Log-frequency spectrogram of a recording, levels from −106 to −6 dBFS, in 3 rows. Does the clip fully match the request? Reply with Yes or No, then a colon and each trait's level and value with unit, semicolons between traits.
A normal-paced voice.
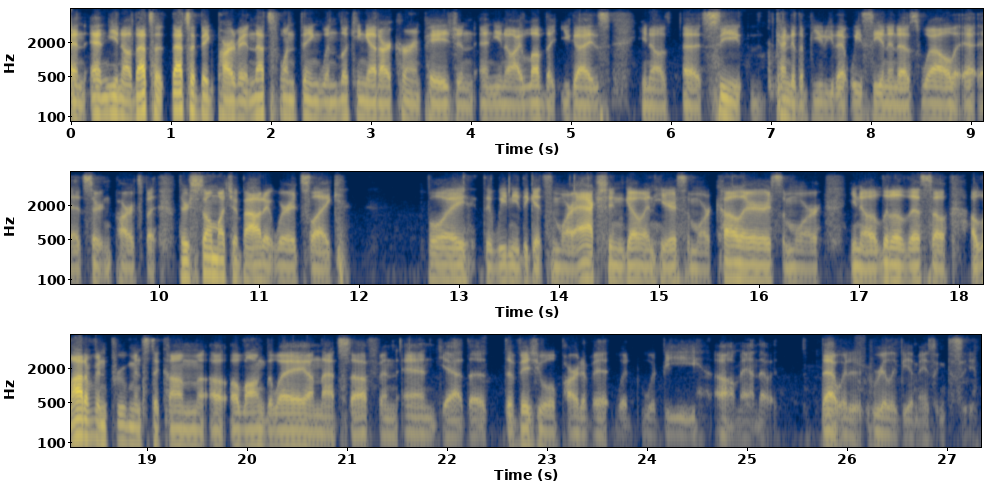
No: fast, 260 wpm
